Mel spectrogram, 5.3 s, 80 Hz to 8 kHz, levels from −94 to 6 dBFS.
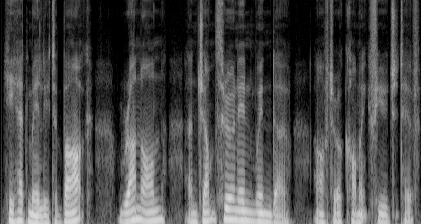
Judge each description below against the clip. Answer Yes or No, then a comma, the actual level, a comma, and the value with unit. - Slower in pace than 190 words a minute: No, average, 195 wpm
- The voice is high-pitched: No, low, 115 Hz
